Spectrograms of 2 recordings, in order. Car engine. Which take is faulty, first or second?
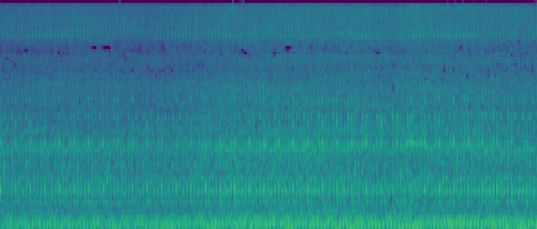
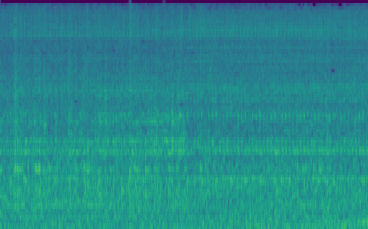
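second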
